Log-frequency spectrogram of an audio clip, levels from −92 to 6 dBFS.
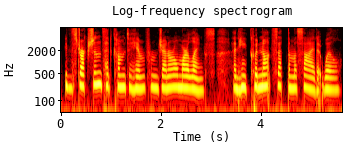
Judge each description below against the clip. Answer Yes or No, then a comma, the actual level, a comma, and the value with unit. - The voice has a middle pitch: No, high, 215 Hz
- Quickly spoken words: No, average, 180 wpm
